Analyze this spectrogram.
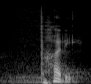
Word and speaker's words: putty: let's look at putty putty has a letter U before a double consonant that's a short sound like cup and and up putty what is putty putty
